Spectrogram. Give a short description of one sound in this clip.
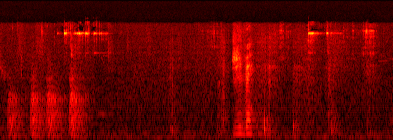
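A girl speaks calmly nearby.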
